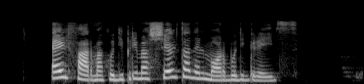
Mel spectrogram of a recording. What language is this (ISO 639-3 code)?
ita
